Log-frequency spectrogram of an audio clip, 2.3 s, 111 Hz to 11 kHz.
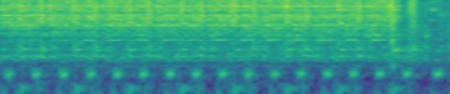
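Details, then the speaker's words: Briggs and Stratton 12,500 Elite series generator, 10W30 oil, choke out, about 85°F ambient: even rapid starter chugging around seven beats a second with no catch or firing; cranks but won't start, choke pushed back in to retry. "so it doesn't want to start, so we're going to push choke back in. Try it again."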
